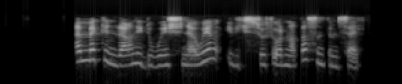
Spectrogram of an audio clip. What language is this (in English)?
Kabyle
